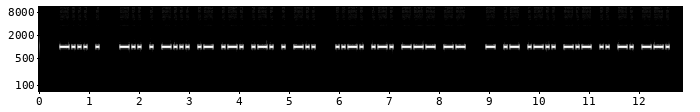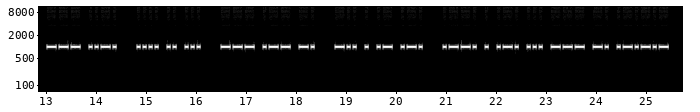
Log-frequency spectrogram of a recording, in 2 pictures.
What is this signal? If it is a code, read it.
Morse code, heard as a keyed tone, about 20 wpm, 1000 Hz. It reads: BE DEBARRED FROM TALKING OF HIS OWN DEAR PERSON.
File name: 20wpm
